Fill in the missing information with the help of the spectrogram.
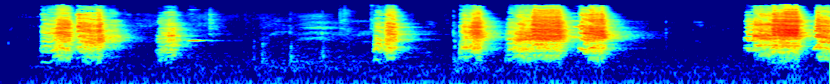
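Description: Several blue-and-yellow macaws give loud, harsh, raspy squawks in bursts of about a second, some overlapping, with short pauses between.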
